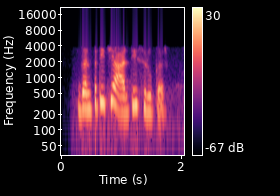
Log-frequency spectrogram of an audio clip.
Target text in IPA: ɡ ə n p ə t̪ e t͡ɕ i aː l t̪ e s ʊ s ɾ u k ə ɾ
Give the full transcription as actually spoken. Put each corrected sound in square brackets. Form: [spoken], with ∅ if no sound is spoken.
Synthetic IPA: ɡ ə n p ə t̪ [i] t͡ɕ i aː [ɾ] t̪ [i] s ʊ [∅] ɾ u k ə ɾ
